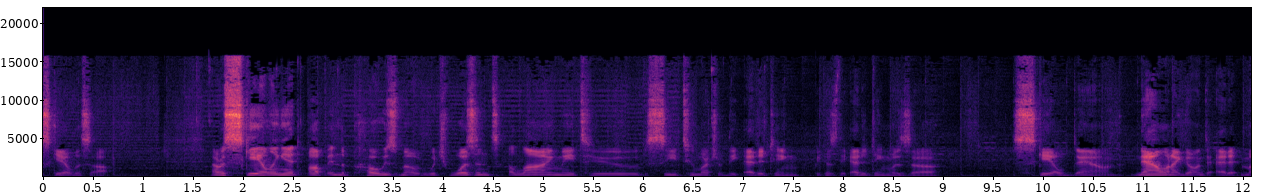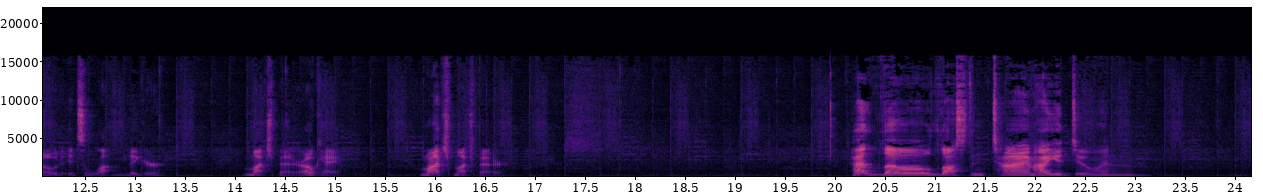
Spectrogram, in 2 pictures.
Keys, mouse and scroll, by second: 3.9-6.7 drag, 10.6 Tab, 12.9 scroll up 2, 15.4 Tab.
